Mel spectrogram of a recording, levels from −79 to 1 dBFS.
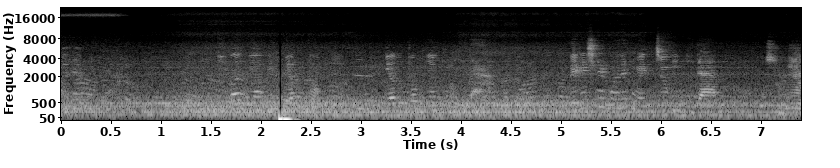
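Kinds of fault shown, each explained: Phantom power thump: a supply voltage switched on or off a live input sends a sudden DC step through the coupling capacitors, heard here as a deep thump from 2.18 to 2.32 s that peaks at about -4 dBFS and dies away with a decay of roughly 32 ms. On the waveform it shows as a large one-sided excursion that settles back to zero; on a spectrogram it is a short burst of energy concentrated at the lowest frequencies.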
